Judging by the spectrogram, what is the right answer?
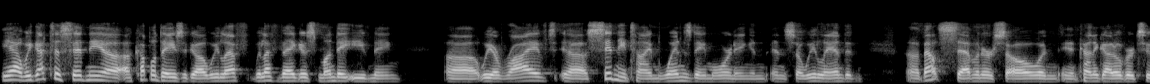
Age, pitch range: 40-59, 135-165 Hz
